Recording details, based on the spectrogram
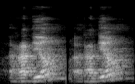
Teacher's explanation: la R en Rusia nunca va a sonar una R fuerte, como un burro, sino Radion, Radion, la primera O no es sílaba tónica, por lo tanto lo pronunciamos como A.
